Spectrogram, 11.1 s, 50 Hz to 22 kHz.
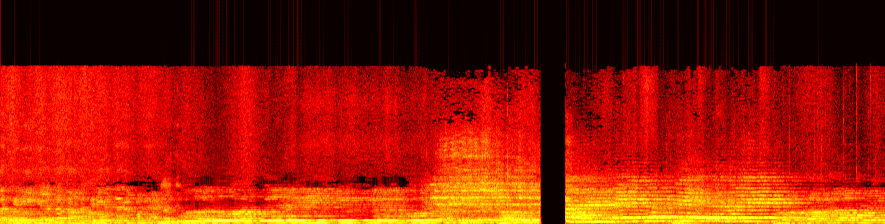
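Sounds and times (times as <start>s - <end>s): chanting in long held notes: 2.2s - 11.0s.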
